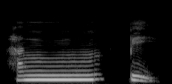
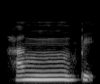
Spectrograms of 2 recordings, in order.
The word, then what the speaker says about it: hampi: Este es un sonido nasal. Hampi. Entonces su nombre es hampi. Y esta ja hesan, mis estimados, siempre van a pronunciar algo así. Hampi. ¿Se dan cuenta? La H reemplaza la J en el castellano. En el castellano hay J, pero en el quechua no hay J.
